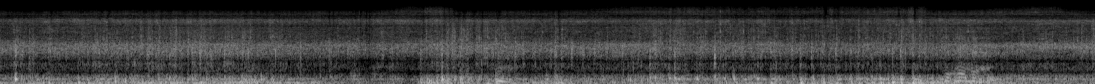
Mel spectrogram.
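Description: Wind rushing over an action camera's microphone and mountain-bike tyres rolling over dirt and rock on a fast singletrack descent, a steady noise with a short dip about four seconds in.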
